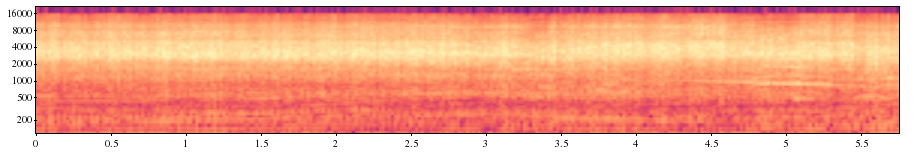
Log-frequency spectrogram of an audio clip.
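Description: Engines of several demolition derby cars running together, steady and loud.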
